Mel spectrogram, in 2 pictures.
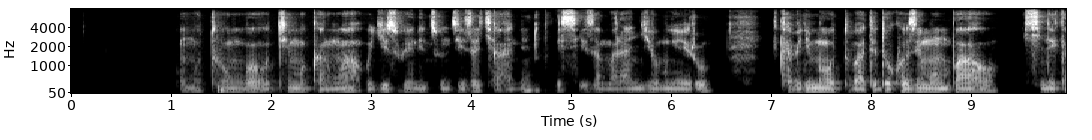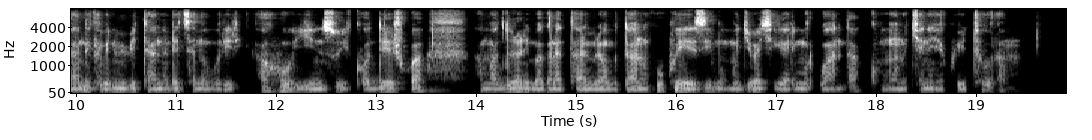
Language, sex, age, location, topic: Kinyarwanda, female, 25-35, Kigali, finance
